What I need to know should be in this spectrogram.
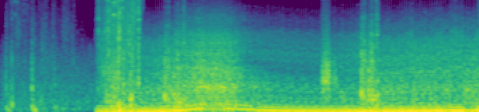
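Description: A car engine starts and runs with a low rumble.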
